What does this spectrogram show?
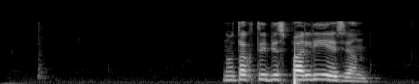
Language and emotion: Russian, angry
